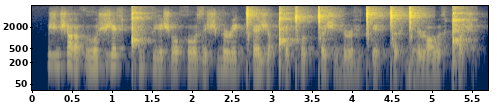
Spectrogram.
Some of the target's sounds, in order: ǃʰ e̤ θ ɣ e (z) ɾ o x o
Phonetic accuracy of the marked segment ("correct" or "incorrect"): incorrect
